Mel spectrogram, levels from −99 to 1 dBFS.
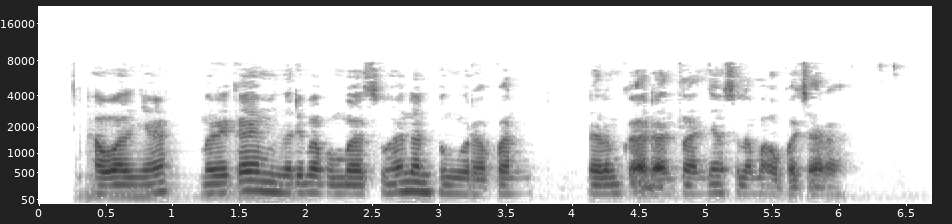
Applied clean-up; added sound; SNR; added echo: neural mask model DeepFilterNet 3.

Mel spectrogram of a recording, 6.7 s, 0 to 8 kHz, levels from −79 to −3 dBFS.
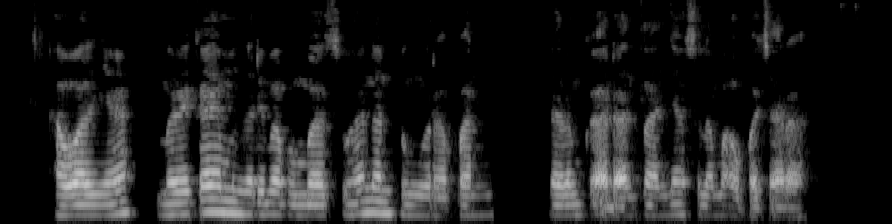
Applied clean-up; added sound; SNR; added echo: neural mask model Resemble Enhance denoiser.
